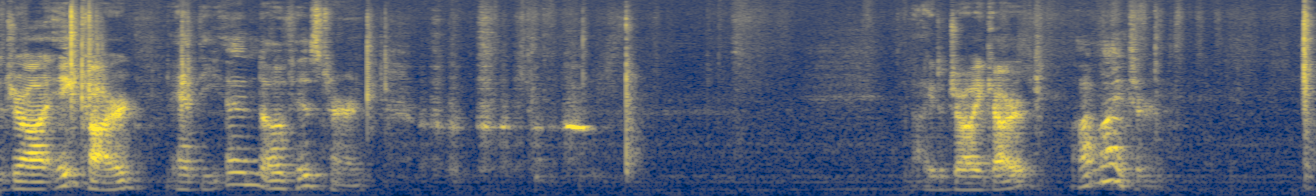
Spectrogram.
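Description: Playing cards slide and tap on a tabletop.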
